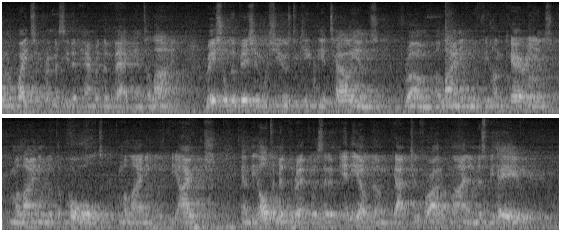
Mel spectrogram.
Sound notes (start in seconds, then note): none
